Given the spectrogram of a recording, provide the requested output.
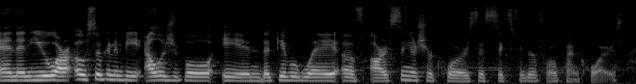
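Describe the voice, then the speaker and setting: A woman at a medium pitch and moderate pace, dark and mellow in tone, with big swings in loudness, on a very clean recording with a silent background. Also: ordinary pitch variation, hardly any pauses. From Taiwan. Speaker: home staging coach. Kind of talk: live stream teaching with viewer Q&A. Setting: live stream. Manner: tongue-tied, halting.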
